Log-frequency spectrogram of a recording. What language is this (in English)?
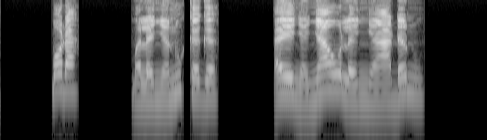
Ewe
